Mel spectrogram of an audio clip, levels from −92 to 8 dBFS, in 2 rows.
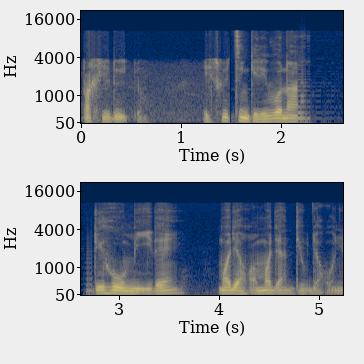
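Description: From 0.0 to 1.5 s the sound is narrow and boxy. The input likely switched to a poorer device, such as a headset call profile. A 20 ms silence marks the switch, and a new noise floor sits roughly 30 dB down. Loudness barely changes, so the dullness comes from lost bandwidth rather than a drop in level.

Throughout the clip, 4-bit ADPCM compression leaves plainly audible gritty hiss that rises and falls with the speech. Attacks crack where the step size cannot grow quickly enough. A bitrate around 88 kbps at 4 bits per sample points to a roughly 22 kHz sample rate. The grit tracks the signal's level, unlike a fixed background hiss.

From 2.17 to 2.72 s the speech becomes a rigid metallic buzz at 200 Hz. Its likely cause is short buffers being repeated, each about 5 ms long, while most of the real audio in that stretch is skipped. The buzz holds one fixed pitch while still loosely following the speech, unlike the level-dependent grit of the codec.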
